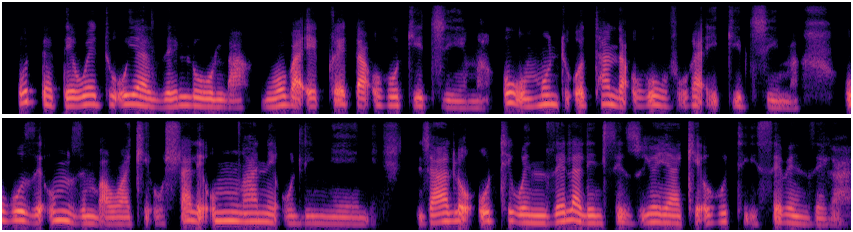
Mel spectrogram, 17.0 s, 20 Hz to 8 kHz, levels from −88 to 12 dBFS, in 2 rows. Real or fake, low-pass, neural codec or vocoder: fake; 7.2 kHz; codec, 16 kHz in and 24 kHz out, 1 kbps, XY-Tokenizer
